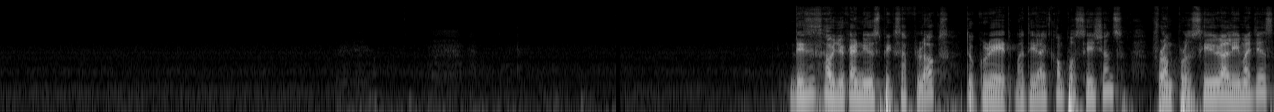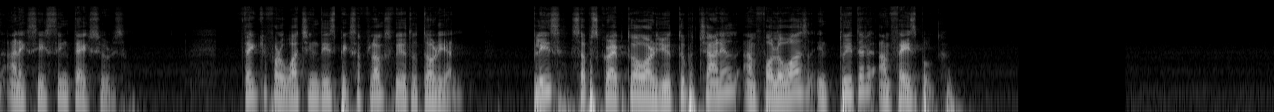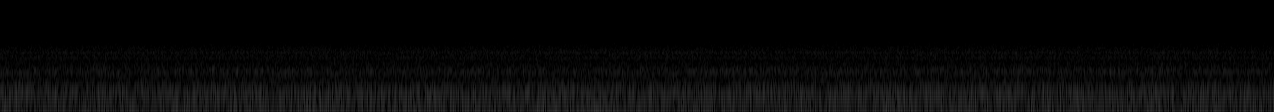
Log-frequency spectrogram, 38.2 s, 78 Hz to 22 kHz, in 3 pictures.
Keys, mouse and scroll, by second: 0.8-1.9 alt+drag, 2.2-4.3 alt+drag, 4.6-5.3 alt+drag, 5.7-7.5 alt+drag, 12.0 click.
